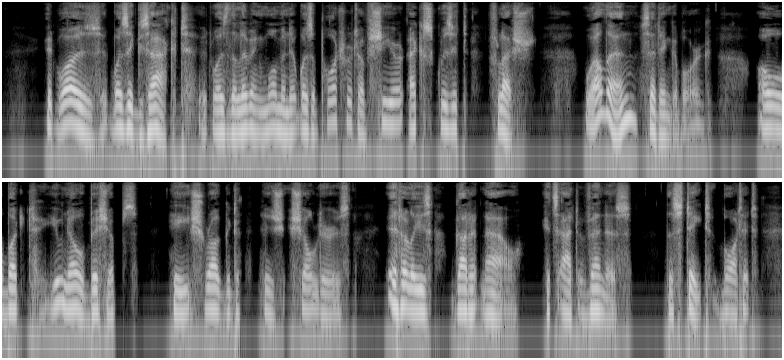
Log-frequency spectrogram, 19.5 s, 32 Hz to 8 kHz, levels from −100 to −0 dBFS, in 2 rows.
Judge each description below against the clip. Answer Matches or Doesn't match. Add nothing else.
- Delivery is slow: Matches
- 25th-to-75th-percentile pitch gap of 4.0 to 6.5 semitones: Doesn't match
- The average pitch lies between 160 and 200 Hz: Doesn't match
